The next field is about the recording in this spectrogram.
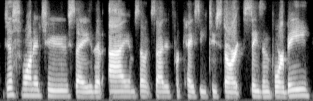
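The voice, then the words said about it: Tennessee Southern US accent. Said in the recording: “from Tennessee, if you can't tell by the accent”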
